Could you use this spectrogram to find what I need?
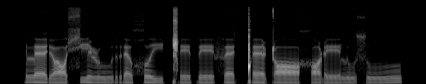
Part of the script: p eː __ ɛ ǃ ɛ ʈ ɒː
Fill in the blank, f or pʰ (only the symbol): f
